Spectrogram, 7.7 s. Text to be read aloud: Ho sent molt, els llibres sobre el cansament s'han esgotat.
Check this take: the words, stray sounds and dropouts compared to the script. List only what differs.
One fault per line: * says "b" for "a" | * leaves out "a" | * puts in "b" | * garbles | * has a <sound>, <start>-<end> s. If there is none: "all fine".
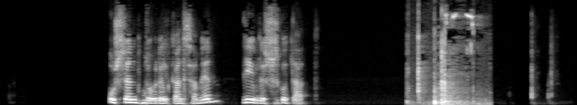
* leaves out "molt els llibres"
* says "llibres" for "s'han"
* has a squeak, 5.5-6.6 s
